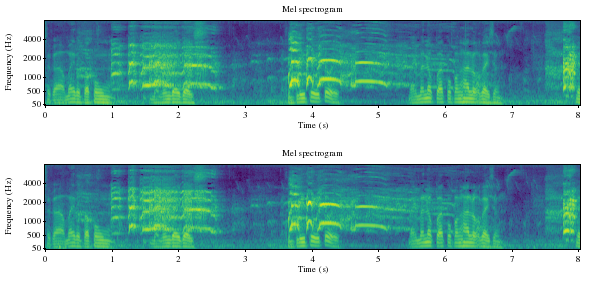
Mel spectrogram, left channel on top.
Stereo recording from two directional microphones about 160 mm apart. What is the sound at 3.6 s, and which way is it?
Chicken, 10° right (ahead or behind).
